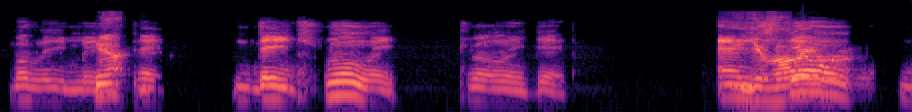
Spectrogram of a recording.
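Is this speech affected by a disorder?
Yes: cerebral palsy; about a year after a stroke.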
